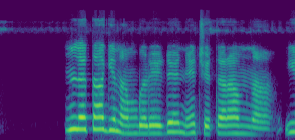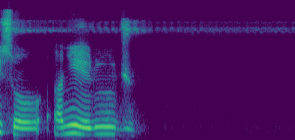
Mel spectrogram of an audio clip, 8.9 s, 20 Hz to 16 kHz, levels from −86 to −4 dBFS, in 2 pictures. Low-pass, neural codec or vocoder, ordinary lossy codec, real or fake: 14.4 kHz; none; Opus, 16 kbps; real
